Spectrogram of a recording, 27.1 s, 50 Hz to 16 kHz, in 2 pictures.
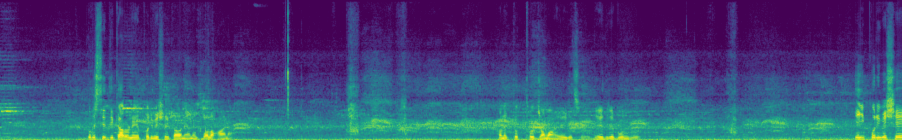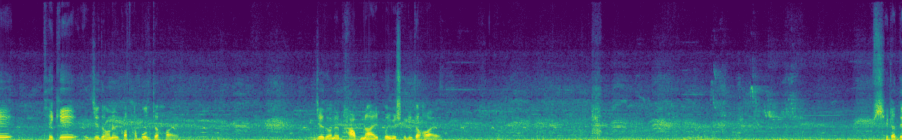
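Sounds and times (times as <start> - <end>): crows cawing: 1.0 - 13.5, 14.6 - 25.6, 26.3 - 27.0.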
